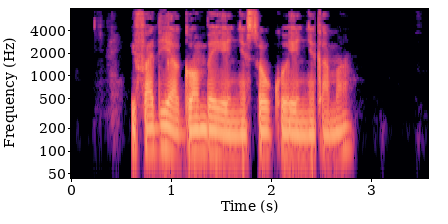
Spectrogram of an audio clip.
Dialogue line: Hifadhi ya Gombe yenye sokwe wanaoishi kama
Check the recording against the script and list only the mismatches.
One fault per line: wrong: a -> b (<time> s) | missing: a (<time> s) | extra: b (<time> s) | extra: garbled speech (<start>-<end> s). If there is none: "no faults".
wrong: wanaoishi -> yenye (2.2 s)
